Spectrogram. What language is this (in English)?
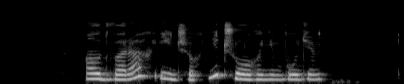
Belarusian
